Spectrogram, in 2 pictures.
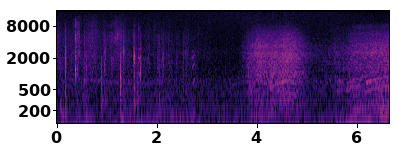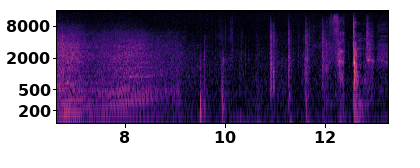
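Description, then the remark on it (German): Some clicks and knocks, then a car engine roars to life and revs, its pitch climbing as it accelerates and pulls away, followed by scattered sharp taps and thuds. “Fahren wir nach, Chef, bevor wir Sie ganz aus den Augen verlieren.”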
